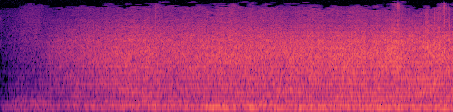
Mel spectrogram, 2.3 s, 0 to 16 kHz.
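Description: Jet engine noise from Saab JAS 39 Gripen fighters taking off: a deep, steady rushing rumble that swells in over about the first second, then holds.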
